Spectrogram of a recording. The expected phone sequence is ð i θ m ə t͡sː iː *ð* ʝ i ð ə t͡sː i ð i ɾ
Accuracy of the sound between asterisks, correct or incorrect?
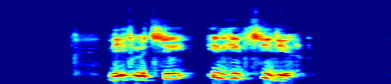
correct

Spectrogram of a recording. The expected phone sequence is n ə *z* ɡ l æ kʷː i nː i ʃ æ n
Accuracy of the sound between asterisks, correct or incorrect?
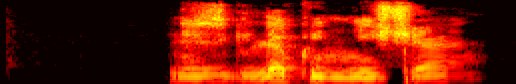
correct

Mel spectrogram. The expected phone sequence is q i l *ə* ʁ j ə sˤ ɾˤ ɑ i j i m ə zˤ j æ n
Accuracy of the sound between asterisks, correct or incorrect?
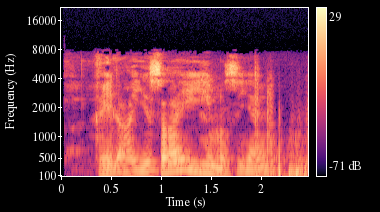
correct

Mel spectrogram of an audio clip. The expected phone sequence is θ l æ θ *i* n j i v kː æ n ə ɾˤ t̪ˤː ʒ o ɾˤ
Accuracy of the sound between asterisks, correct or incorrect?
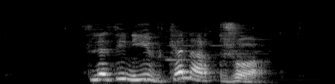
correct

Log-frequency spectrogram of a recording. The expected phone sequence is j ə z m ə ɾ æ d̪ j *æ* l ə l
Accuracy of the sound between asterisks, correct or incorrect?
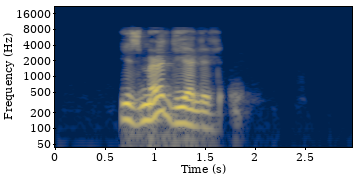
correct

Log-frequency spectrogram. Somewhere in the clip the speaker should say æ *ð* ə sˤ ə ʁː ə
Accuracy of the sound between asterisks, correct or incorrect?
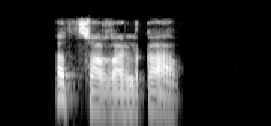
correct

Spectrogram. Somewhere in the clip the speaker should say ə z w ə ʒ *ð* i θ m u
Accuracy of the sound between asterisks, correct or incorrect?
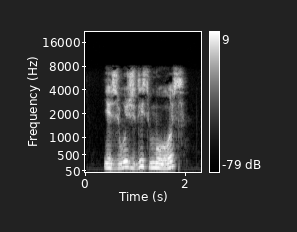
correct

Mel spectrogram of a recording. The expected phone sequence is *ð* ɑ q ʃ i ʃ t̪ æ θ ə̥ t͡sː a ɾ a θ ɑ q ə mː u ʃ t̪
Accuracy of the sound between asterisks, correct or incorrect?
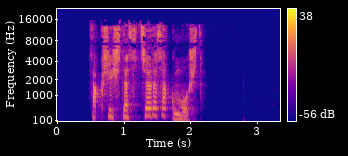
incorrect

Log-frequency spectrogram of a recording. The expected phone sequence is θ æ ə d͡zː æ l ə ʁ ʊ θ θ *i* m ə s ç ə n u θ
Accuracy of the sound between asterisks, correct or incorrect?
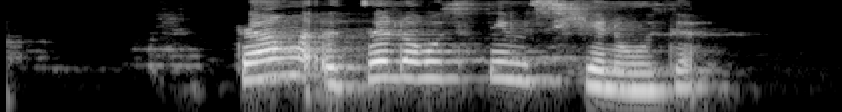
correct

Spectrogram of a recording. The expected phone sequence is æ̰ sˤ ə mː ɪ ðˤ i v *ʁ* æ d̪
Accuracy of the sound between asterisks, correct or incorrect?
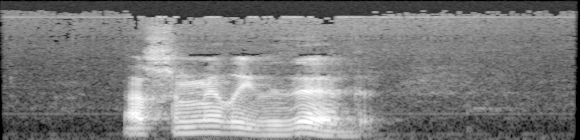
incorrect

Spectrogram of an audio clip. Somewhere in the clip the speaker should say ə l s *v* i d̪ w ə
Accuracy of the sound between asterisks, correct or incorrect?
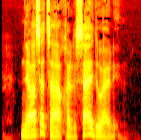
incorrect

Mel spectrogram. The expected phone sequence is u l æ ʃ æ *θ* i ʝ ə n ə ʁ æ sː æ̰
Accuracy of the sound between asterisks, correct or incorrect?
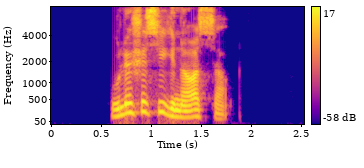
incorrect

